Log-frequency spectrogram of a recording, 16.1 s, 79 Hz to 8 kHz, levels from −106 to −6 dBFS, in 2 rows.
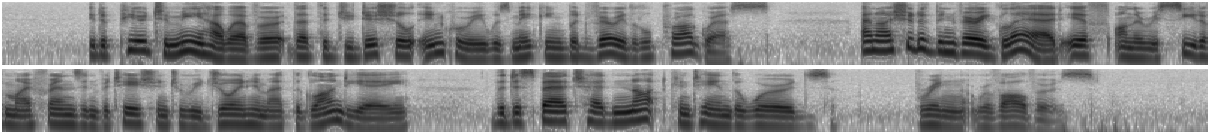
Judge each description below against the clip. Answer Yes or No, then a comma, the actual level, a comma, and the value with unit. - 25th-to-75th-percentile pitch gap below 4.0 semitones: No, average, 4.8 semitones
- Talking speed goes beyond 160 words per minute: Yes, average, 170 wpm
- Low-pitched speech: No, medium, 145 Hz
